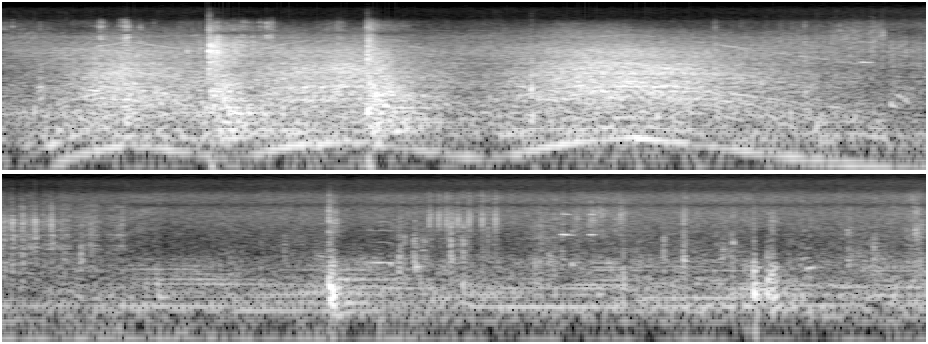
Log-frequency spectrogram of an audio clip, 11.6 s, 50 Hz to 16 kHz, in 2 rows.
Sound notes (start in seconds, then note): 0.1 engine revs; 5.0 engine stalls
